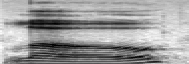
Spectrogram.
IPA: oʊ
